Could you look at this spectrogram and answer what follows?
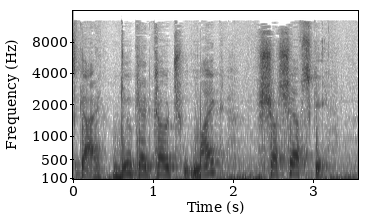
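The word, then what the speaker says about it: Krzyzewski: Duke head coach Mike Shashi there are a lot of letters in there you don't use it's about remembering understanding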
